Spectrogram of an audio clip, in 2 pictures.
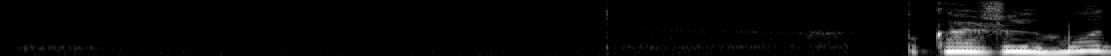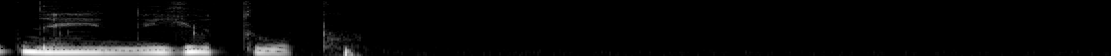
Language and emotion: Russian, neutral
